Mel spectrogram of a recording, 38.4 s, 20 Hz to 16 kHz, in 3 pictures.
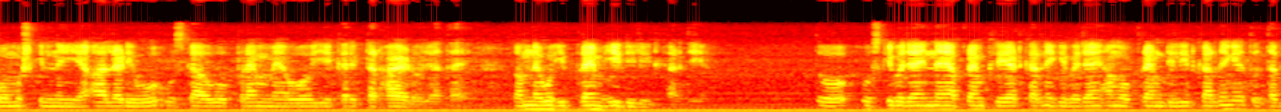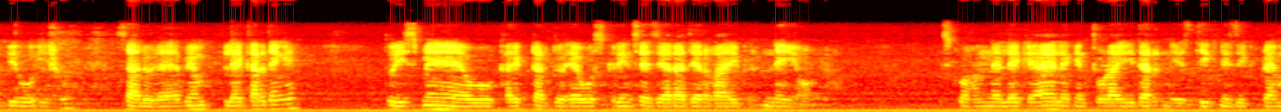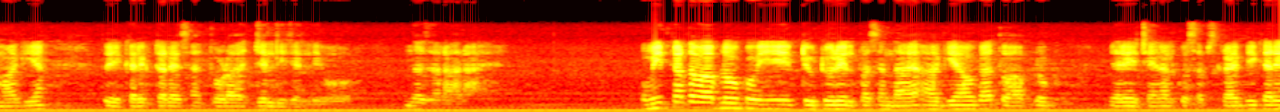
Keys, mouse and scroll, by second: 15.3 click.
